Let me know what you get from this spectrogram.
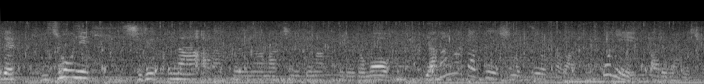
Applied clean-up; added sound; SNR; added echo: none; Stream; 6 dB; reverberation time 1.6 s.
